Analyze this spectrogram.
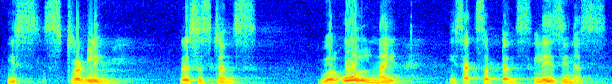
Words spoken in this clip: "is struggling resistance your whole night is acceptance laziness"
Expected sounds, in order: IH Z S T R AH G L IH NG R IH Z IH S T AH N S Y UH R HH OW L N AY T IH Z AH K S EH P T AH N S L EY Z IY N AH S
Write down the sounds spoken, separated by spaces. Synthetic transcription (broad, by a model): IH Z S T R AH G L IH NG R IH S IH S T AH N S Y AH R HH OW L N AY T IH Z AH K S EH P T AH N S L EY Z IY N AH S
